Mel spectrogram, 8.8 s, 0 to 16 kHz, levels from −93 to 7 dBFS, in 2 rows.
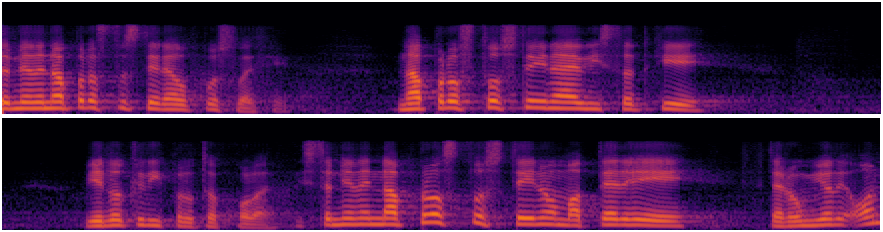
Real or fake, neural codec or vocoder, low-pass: fake; codec, 16 kHz, 0.3 kbps, FocalCodec; 7.2 kHz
